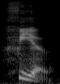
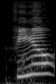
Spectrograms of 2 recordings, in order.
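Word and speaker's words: viel: pronounced like this because v in german always sounds like an f so again we have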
